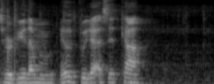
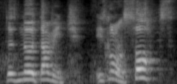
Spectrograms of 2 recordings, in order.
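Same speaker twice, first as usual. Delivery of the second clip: excited; 6 semitones higher, 7 dB louder, slower than usual. Real, not acted. Surprise at a tyre choice.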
